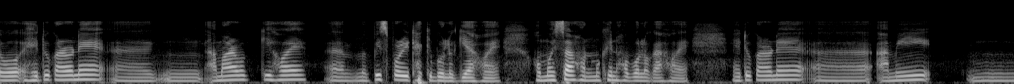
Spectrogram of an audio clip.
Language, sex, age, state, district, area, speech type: Assamese, female, 30-45, Assam, Dibrugarh, rural, spontaneous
